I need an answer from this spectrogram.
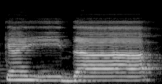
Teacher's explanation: اب یہاں پر آپ لوگ علامات وقف دیکھ رہے ہیں، وقف کریں گے تو وقف کی صورت میں ہم نے دال پر ایک زبر ادا کرنی ہے اور اس دال کو ایک الف مقدار کھینچ کر ادا کریں گے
